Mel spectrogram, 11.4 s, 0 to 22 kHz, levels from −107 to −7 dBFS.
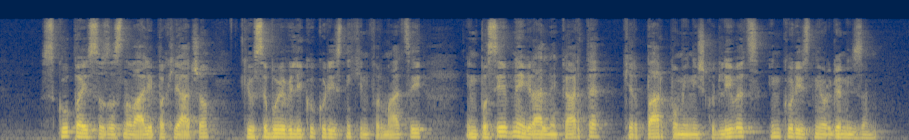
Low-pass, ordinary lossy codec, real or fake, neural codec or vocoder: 19.8 kHz; AAC, 32 kbps; fake; vocoder, 48 kHz, 128 mel bands, Vocos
